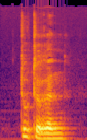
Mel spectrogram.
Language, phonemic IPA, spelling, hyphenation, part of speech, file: Dutch, /ˈtu.tə.rə(n)/, toeteren, toe‧te‧ren, verb, Nl-toeteren.ogg
- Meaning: to beep, to honk, to sound a horn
